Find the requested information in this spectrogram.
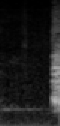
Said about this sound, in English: dog's getting anxious. You can hear her barking in the background.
